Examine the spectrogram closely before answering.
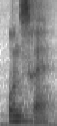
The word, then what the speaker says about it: unsere: Unsere wird zu unsere mit E schwa am Ende und wir sagen das erste E nicht, weil es in einer unbetonten Zwischensilbe ist.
